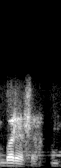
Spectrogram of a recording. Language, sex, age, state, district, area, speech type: Goan Konkani, female, 60+, Goa, Canacona, rural, conversation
